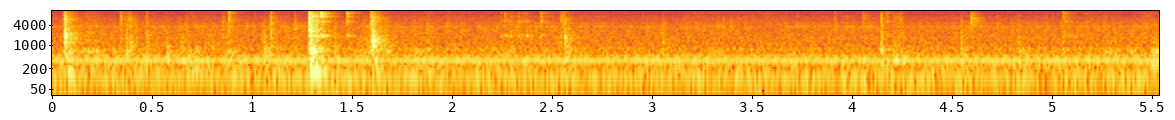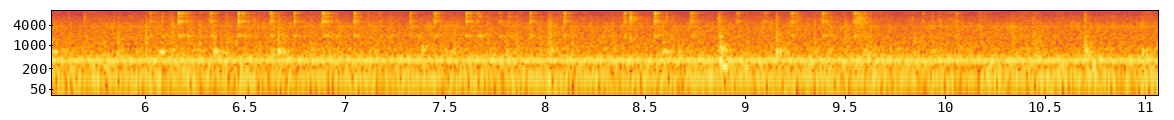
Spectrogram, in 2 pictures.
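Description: Faint clicks and scraping ticks of a screwdriver turning the brass terminal screw on a switch-outlet combination device, tightening the incoming black live wire under it, over a steady low hum. A few sharper clicks come in the first two seconds.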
